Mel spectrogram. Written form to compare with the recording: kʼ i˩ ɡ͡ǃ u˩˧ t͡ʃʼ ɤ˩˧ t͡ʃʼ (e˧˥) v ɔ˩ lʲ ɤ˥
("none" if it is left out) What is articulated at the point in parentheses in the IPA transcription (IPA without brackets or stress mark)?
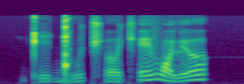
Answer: e˧˥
